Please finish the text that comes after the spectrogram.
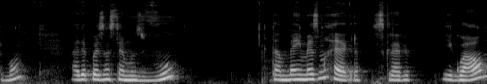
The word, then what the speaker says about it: vous: Aí depois nós temos vous, também mesma regra. Escreve igual, né? Só a primeira letra que muda, então vous. Não falo vos, é vous, eu corto o S ali.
